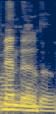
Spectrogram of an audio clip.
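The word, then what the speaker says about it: Membou: That's Membu.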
